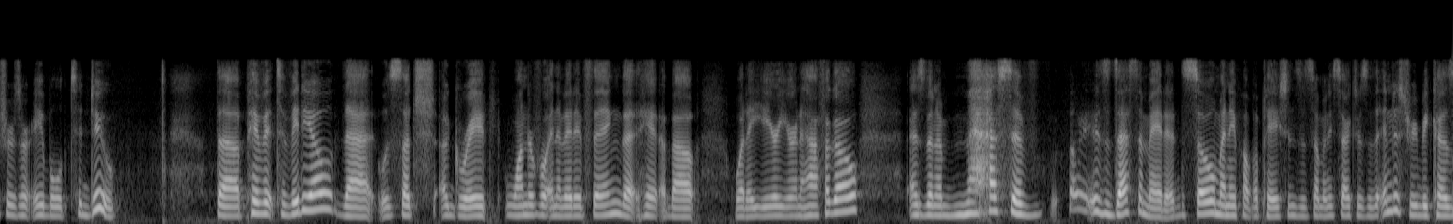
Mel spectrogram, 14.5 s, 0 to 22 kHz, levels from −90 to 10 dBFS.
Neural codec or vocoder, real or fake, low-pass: codec, 16 kHz in and 24 kHz out, 0.9 kbps, LongCat-Audio-Codec, fine tuned four codebook decoder; fake; 7.2 kHz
